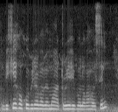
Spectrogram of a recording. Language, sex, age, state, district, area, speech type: Assamese, female, 18-30, Assam, Sivasagar, urban, spontaneous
